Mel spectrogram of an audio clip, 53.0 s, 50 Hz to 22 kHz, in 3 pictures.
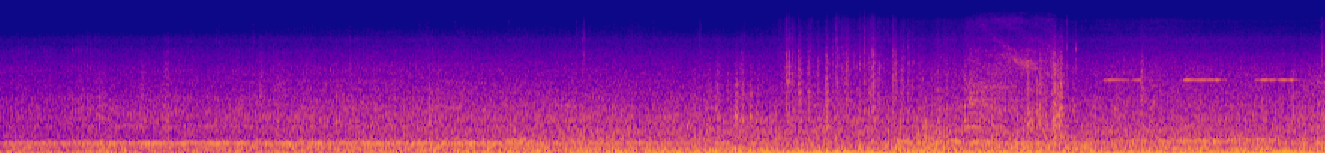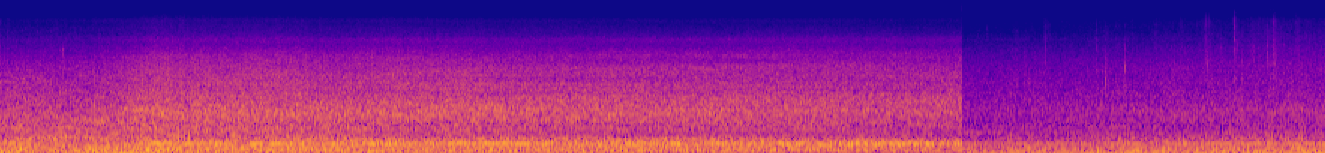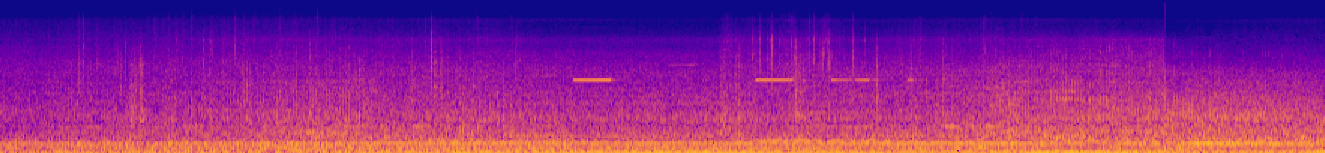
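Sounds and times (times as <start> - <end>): diesel heavy equipment running: 0.0 - 53.0
backup alarm beeps: 14.7 - 17.3, 43.0 - 43.6.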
